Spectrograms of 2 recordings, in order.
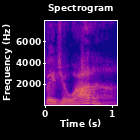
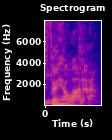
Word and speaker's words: feijoada: Ooh, or what about feijoada? I've only heard of it, but it's supposed to be this rich bean stew. Won't think the J would be pronounced. I think it's feijoada, actually.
